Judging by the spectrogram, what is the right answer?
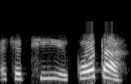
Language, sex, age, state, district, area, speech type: Kashmiri, female, 18-30, Jammu and Kashmir, Baramulla, rural, conversation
